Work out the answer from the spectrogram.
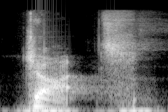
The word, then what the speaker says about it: JWT: web token or JWT JWT s are sometimes pronounced shots a JWT may look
